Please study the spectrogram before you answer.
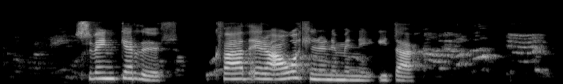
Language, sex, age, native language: Icelandic, female, 20-29, Icelandic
